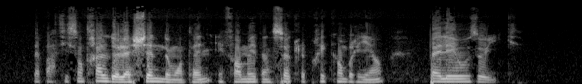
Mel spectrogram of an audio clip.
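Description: From the start the speech carries hard clipping. The signal arrives about 12 dB hotter than the stage can pass, so the loudest peaks, roughly one sample in twenty, are sliced flat. The result is a harsh fuzz on every stressed syllable rather than an occasional tick, and unlike a limiter's smooth squeeze, the flat tops spray bright harmonics high into the spectrum.

Between 0.95 and 2.66 s the automatic gain falls by 6 dB. The control judges the input too loud, or its background noise too strong, and eases its gain down over that stretch, so the voice sinks together with the room noise behind it. A talker leaning away, as happens near 0.5 s and 4.5 s, would leave that background steady, and that is the difference.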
